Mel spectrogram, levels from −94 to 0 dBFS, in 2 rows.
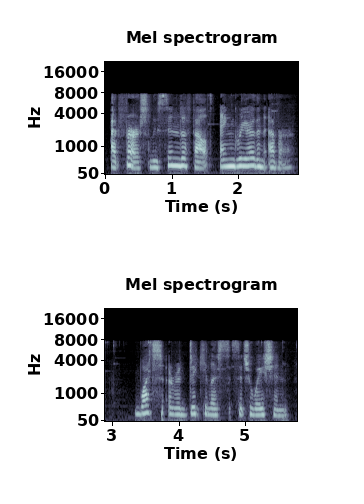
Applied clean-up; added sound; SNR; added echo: neural mask model RNNoise.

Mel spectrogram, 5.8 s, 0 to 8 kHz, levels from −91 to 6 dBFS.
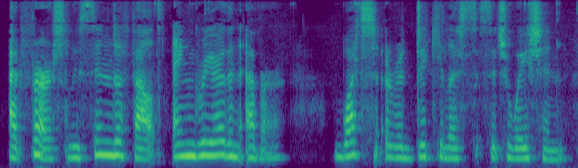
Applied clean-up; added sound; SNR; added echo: neural mask model Resemble Enhance denoiser.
